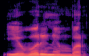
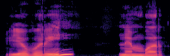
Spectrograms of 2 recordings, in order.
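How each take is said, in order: First: Said in the usual way. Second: Word by word. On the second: Shown as a demonstration. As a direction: separate ఎవరి and number for learners. Teacher repeats phrase word by word. (పదం పదంగా, మధ్యలో ఆగి)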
